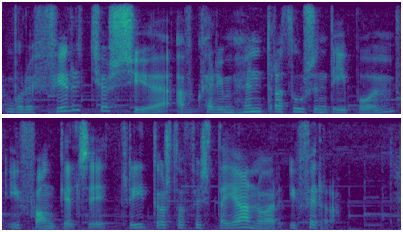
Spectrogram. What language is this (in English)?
Icelandic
